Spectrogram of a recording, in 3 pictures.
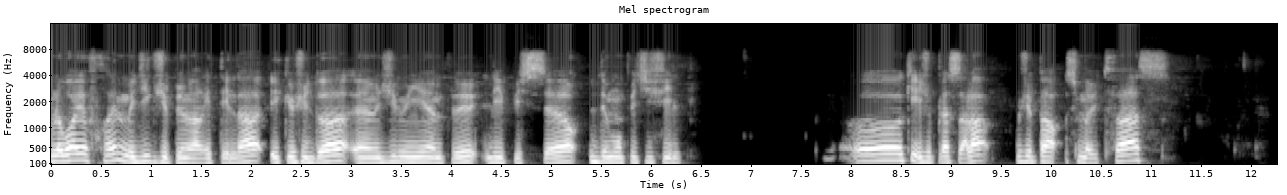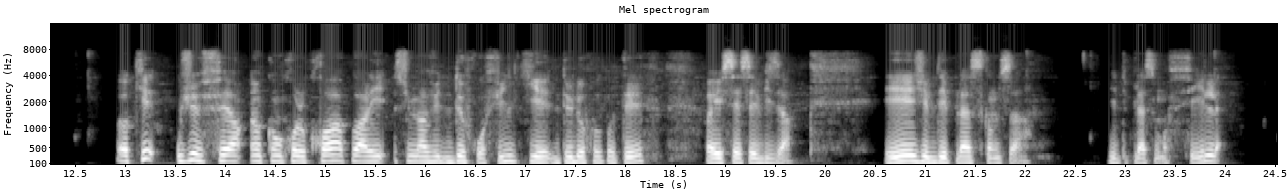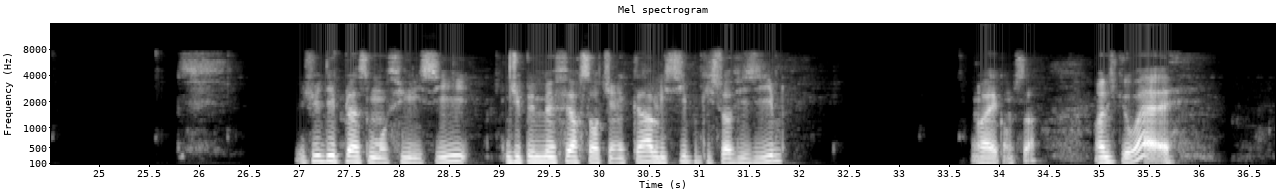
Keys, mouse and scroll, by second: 0.2-5.6 drag, 6.1-9.5 drag, 9.5 KP_1, 10.8 z, 11.7-12.5 scroll up 4, 12.5 right click, 14.6 ctrl+KP_3, 17.5-18.0 scroll down 2, 18.0-20.8 scroll up 5, 20.8 right click, 22.6 right click, 24.5 right click, 26.3 right click, 28.5-29.6 middle drag, 29.6-31.0 drag, 31.0 right click, 31.7-34.8 drag, 35.1 KP_1, 36.5-36.7 shift+scroll down 3.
